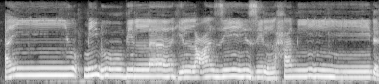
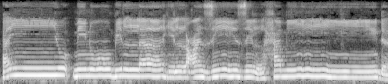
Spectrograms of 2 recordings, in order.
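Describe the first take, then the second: No difference in how they are said.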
